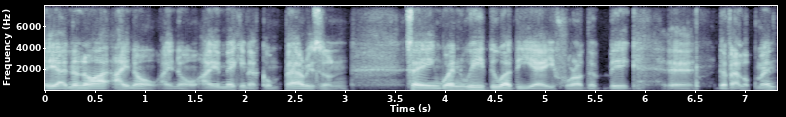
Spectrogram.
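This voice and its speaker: In a dry, close sound with no echo and a quiet background, a man speaks at a moderate pace with a fairly low pitch and ordinary pitch variation. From Italy. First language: Italian. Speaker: municipal advisory committee member. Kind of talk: committee meeting discussion. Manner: halting.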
